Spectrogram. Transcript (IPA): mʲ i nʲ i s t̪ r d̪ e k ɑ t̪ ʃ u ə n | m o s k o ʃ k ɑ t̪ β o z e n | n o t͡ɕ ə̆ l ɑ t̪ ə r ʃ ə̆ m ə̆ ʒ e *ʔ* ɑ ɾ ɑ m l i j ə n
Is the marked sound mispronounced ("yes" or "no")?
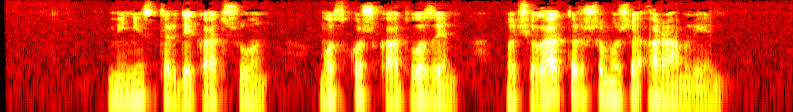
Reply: no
